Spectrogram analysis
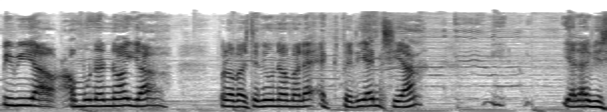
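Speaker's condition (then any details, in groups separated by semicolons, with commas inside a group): Down syndrome; intellectual disability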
